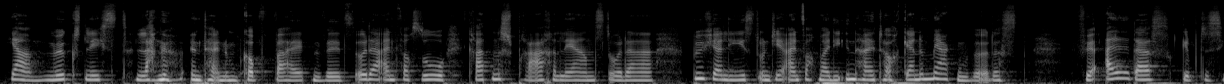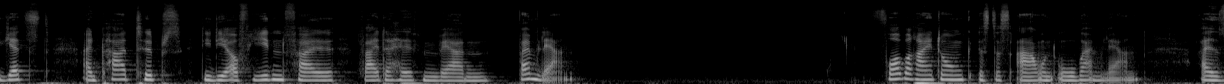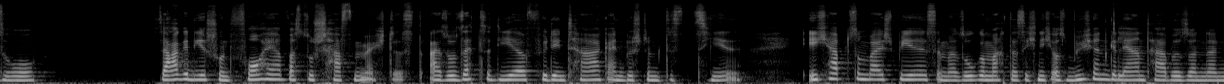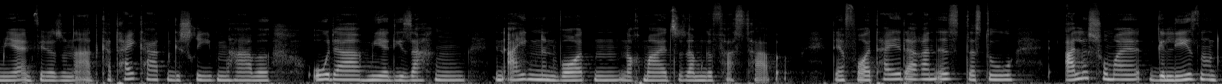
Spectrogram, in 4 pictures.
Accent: German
